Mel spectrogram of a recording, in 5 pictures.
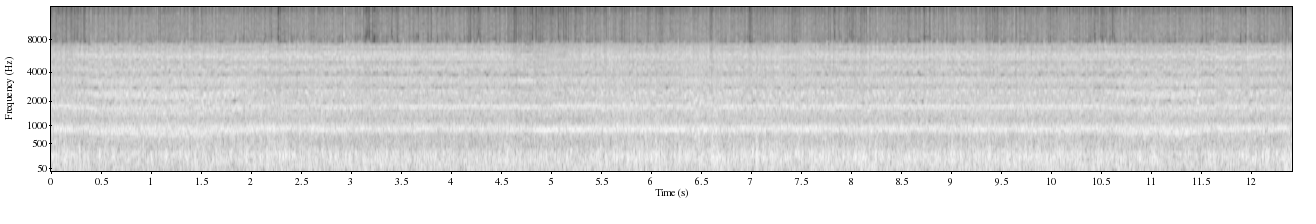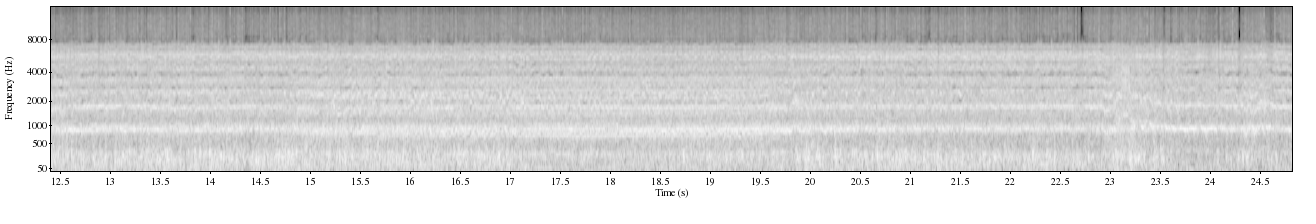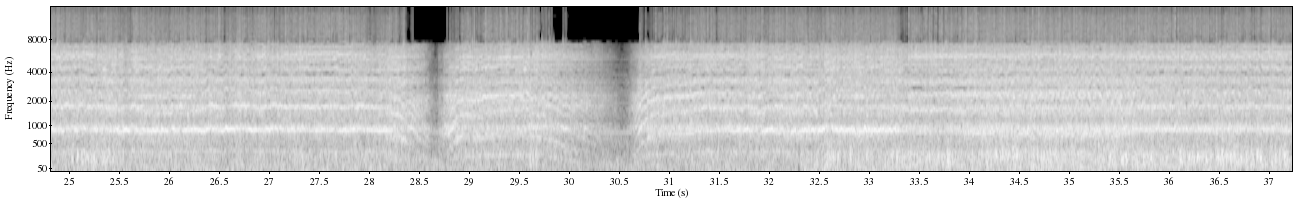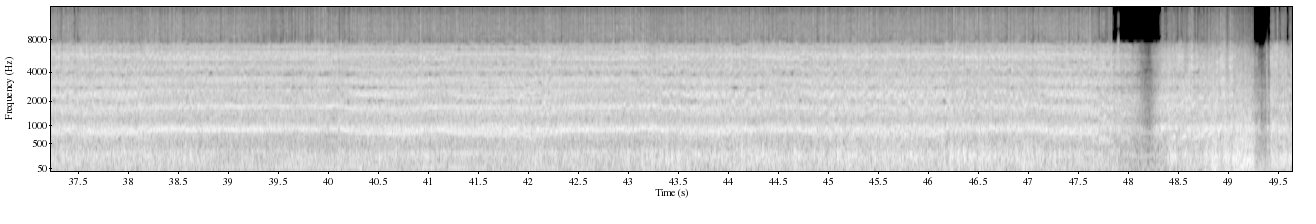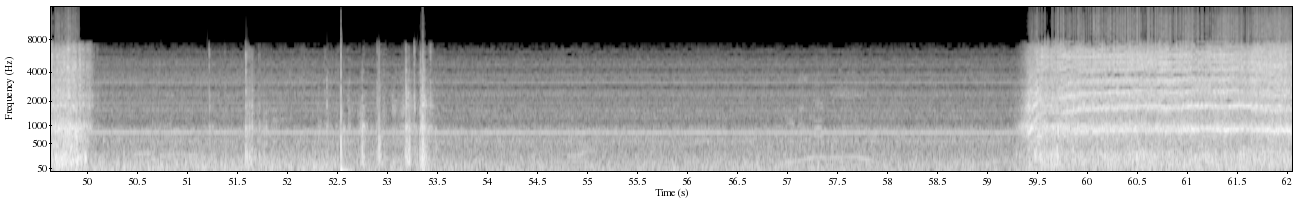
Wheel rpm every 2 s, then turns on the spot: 220, 230, 230, 230, 240, 220, 230, 220, 210, 220, 230, 250, 230, 220, 120, 120, 210, 220, 230, 230, 220, 230, 220, 180, 120, 0, 0, 0, 0, 50, 220.
none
